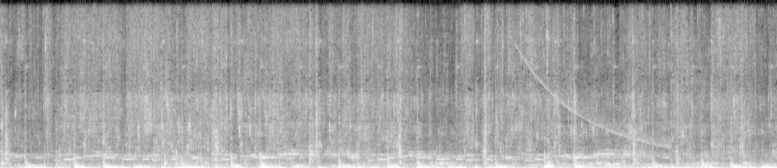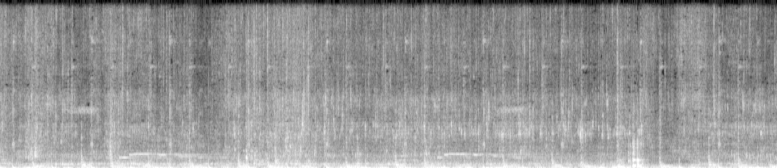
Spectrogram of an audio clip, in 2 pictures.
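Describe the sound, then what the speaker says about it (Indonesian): Cassava leaves being washed by hand under running water, a continuous trickle and splash with handling noises, steady and close throughout. "Kita masukkan lagi, kita cuci lagi ya teman-teman."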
